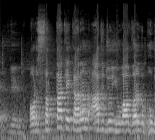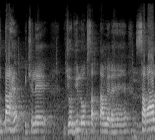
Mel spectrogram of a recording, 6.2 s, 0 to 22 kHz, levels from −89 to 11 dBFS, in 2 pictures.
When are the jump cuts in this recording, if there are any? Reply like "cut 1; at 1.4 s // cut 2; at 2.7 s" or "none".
none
